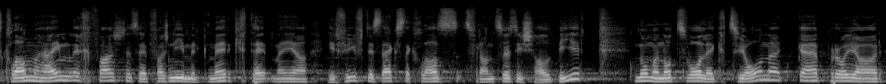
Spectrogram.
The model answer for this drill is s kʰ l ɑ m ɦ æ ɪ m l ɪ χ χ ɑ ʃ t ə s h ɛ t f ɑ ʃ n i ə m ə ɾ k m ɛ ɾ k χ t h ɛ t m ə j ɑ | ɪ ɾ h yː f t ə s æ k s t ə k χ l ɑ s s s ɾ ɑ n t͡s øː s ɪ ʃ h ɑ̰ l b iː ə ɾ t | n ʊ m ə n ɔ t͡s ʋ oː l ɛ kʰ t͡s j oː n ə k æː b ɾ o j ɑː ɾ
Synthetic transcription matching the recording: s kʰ l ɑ m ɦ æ ɪ m l ɪ χ f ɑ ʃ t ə s h ɛ t f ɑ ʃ n i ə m ə ɾ k m ɛ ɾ k χ t h ɛ t m ə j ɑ | ɪ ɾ f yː f t ə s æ k s t ə k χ l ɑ s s f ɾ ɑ n t͡s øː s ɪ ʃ h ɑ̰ l b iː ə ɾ t | n ʊ m ə n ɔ t͡s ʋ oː l ɛ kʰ t͡s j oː n ə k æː p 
